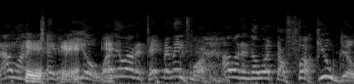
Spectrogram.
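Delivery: mock angry rant, pushed high and laughing; ranting at a young comic, half laughing; angry Italian man. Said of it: "Angry Italian man".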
